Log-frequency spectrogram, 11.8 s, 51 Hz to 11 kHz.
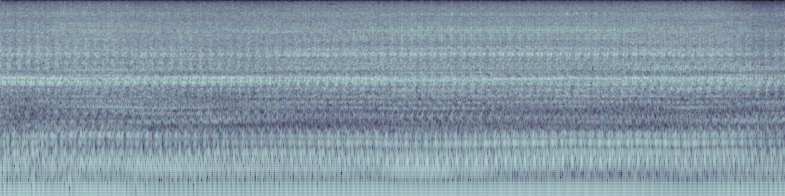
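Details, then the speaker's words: Ford 7.3L diesel truck restarted after 17 gallons of gasoline were put in and driven 30 miles, tank drained and refilled with diesel: even diesel clatter at steady idle with no misses, stumbles or surging; normal idle. "everything seems to be okay at the moment but I'm a little hesitant just want to hold my breath maybe you guys can hold yours for us just idling right now"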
